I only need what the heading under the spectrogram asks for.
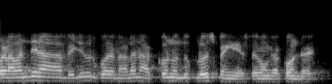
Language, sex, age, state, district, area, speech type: Tamil, male, 18-30, Tamil Nadu, Tiruvarur, rural, conversation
